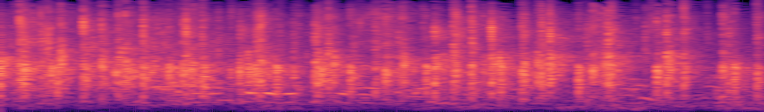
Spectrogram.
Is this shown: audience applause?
yes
